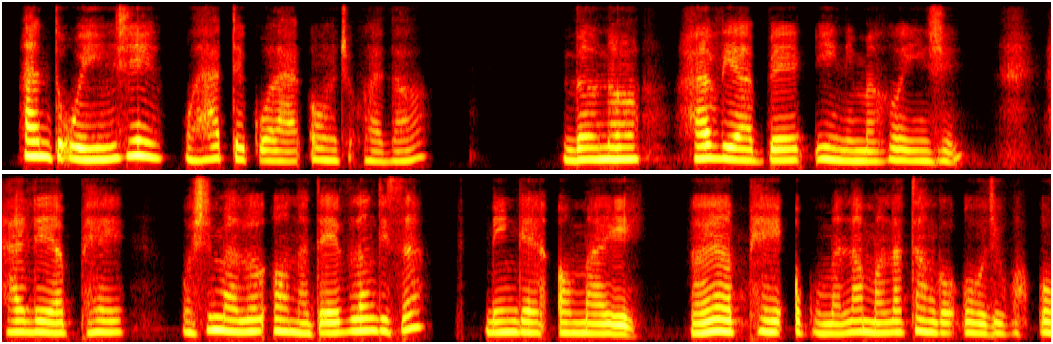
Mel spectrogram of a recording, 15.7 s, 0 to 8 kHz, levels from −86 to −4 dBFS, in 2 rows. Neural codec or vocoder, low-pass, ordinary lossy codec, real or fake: codec, 16 kHz in and 24 kHz out, 0.4 kbps, LongCat-Audio-Codec, two codebook decoder; 7.2 kHz; Opus, 64 kbps; fake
